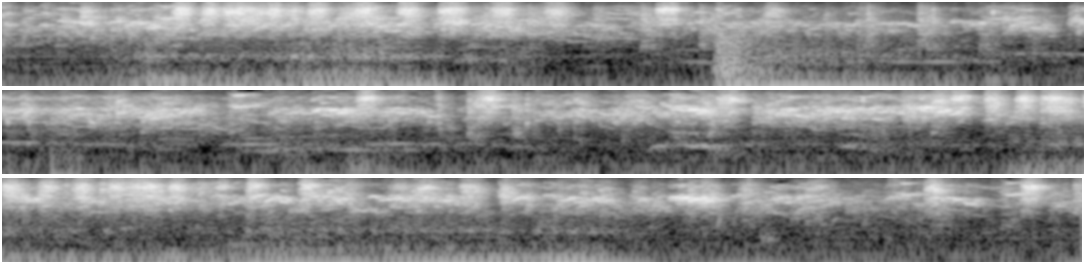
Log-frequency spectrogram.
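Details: Budgerigars at a meal of seeds and vegetables produce steady high twittering chatter with scratchy squeaks and one abrupt thump early on, over an intermittent low hum.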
